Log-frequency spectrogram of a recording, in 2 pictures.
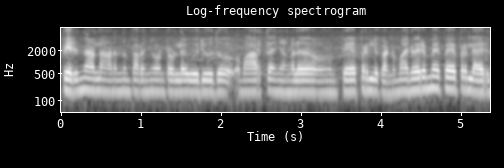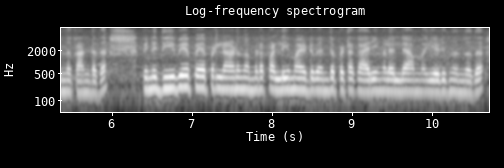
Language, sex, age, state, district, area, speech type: Malayalam, female, 45-60, Kerala, Thiruvananthapuram, urban, spontaneous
